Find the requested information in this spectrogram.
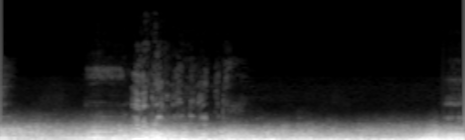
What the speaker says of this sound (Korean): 지금 저 전투기 소리가 들리죠?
